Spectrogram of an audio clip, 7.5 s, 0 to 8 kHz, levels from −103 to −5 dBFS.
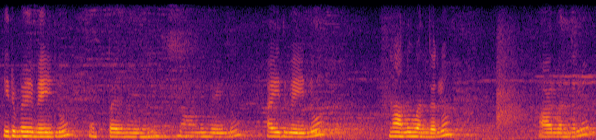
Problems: none marked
